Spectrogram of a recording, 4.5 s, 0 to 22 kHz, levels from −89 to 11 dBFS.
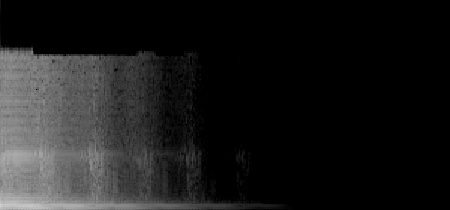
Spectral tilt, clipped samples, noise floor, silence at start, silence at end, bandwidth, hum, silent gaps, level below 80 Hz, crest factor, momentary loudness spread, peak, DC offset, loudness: -2.5 dB/octave; under 0.1%; under -90 dBFS; 0 s; 3.2 s; 17.5 kHz; none; none; -50 dBFS; 20 dB; 23 LU; 0 dBFS; under 0.1%; -16 LUFS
